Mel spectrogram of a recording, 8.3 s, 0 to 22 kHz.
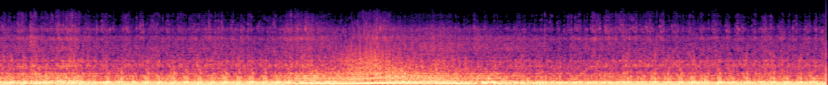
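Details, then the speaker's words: Freshly built 6.0L V8 in a Trans Am, first run with muffler, deep even idle picks up cleanly on quick throttle blips and settles back with no stumble; stayed cool, heater blowing hot, oil pressure about 60 psi. "It ran really freaking good actually, like I could give it little blips of throttle and it wouldn't stumble or anything."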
